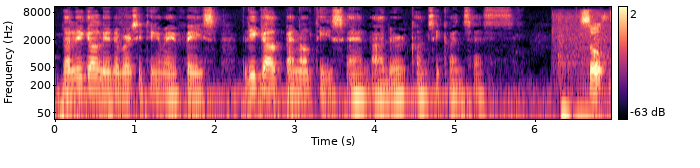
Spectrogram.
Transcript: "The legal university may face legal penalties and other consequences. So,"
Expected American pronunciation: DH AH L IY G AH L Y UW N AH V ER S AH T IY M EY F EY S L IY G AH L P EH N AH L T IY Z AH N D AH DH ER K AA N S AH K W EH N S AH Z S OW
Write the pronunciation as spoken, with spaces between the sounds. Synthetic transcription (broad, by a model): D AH L IY G AH L Y UW N AH V ER S AH T IY M EY F EY S L IY G AH L P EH N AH L T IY S AH N D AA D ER K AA N S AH K W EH N S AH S S OW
